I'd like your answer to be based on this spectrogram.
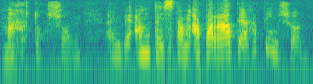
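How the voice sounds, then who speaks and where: A brisk, commanding woman. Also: fairly high pitch, sharp tone, slight background noise. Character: brisk, impatient woman pushing things along. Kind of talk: 1940s film acting.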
